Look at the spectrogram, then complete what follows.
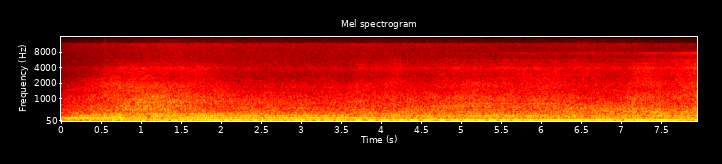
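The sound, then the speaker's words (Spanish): The propeller engines of a Spanish Air Force amphibious firefighting plane, used to drop water on wildfires, drone loudly and steadily, a deep throbbing hum layered with rushing air noise that holds constant throughout, with no voices. “Van a los mandos de los conocidos como hidroaviones, esos aviones anfibios del Ejército del Aire que se encargan de descargar agua sobre el fuego para tratar de extinguirlo.”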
